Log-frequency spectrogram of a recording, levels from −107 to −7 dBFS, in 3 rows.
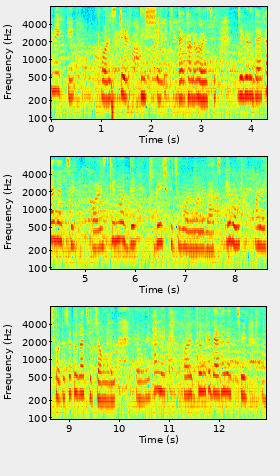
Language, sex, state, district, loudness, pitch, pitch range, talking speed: Bengali, female, West Bengal, Jhargram, -25 LUFS, 245 Hz, 225-270 Hz, 130 wpm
